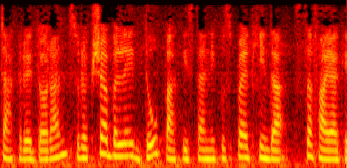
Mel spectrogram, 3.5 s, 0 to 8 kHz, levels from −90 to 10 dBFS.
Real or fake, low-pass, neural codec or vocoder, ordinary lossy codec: fake; 7.2 kHz; codec, 16 kHz in and 24 kHz out, 1 kbps, XY-Tokenizer; none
